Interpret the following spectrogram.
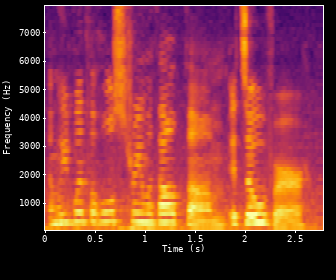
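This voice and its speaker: A woman with a high-pitched, animated voice speaks a little fast during a casual livestream chat, her throat strained by a cold. She's blunt and scornful yet chatty with viewers, reading tips aloud over a little hiss or hum.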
